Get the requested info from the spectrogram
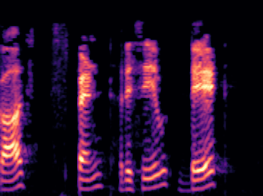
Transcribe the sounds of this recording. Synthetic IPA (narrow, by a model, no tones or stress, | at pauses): aːsʈspɛ̃ɳʈɾɪsiːʋɖɖeːʈ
